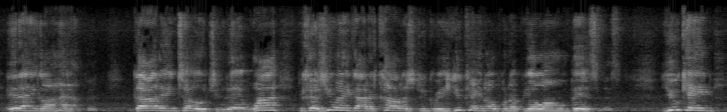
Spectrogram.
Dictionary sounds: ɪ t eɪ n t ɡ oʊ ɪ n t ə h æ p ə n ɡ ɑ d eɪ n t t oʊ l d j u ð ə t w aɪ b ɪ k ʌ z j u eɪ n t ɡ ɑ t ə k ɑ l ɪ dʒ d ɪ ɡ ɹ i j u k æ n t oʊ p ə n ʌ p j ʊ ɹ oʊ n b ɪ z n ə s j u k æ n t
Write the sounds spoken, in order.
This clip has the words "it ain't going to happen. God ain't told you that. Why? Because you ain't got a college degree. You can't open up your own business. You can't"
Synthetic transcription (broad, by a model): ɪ t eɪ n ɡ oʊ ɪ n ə h æ p ə n ɡ ɑ d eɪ n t t oʊ l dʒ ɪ ð ə t w aɪ b ɪ k ʌ z j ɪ eɪ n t ɡ ɑ t ə k ɑ l ɪ dʒ d ɪ ɡ ɹ i j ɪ k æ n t oʊ p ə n ʌ p j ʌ ɹ oʊ n b ɪ z n ə s j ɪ k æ n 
